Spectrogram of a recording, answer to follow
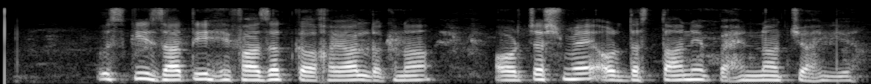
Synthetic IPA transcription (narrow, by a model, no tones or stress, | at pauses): ʊskizaːt̪iɦɪfaːzət̪̚kaxɐjaːlɾɐkʰnaɔːɾt͡ʃɐʃmẽɔ̰ːɾd̪ɐst̪aːnepɛɦɛnːat͡ʃaːɦieː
